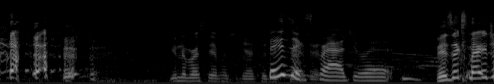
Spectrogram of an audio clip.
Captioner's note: laughter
